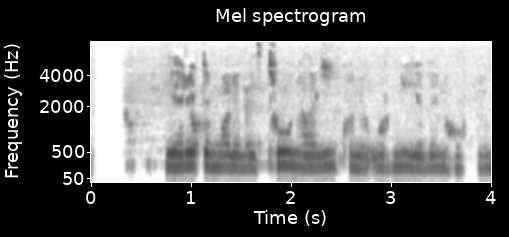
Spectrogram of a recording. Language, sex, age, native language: Icelandic, female, 14, Icelandic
